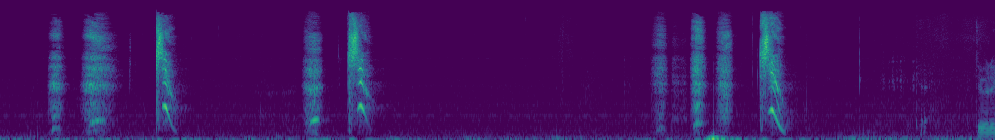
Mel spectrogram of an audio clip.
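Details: Several sharp, explosive sneezes in two bursts, each preceded by a quick in-breath; acted sneezes performed on request.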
